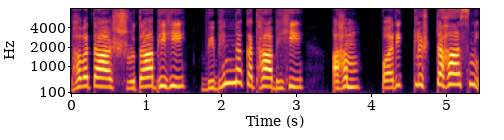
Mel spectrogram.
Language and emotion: Sanskrit, disgusted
